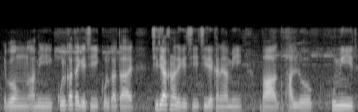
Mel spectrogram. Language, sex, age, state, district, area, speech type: Bengali, male, 30-45, West Bengal, Purulia, urban, spontaneous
